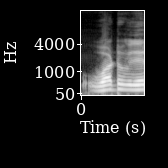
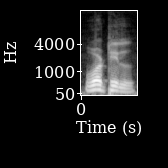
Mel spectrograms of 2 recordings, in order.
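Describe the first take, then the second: First: Will is said in full with its w. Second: Will is reduced to a short l sound.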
